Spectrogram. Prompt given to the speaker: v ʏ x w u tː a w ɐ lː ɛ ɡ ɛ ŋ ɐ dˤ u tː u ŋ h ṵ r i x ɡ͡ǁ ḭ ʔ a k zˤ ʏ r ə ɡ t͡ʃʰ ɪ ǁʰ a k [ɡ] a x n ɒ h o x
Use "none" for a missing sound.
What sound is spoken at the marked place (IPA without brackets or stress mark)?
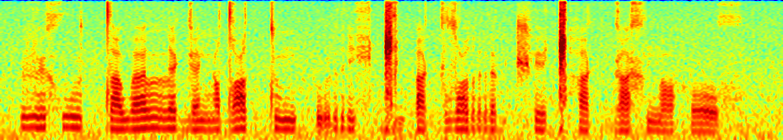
ɡ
